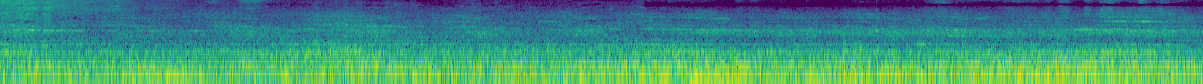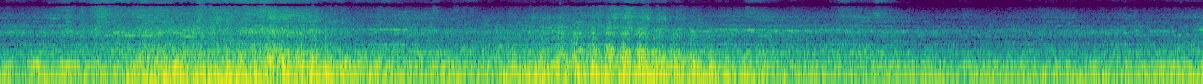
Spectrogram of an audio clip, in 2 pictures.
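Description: Double-stack intermodal freight train passing close by: its wheels rumble and clatter steadily over the rails, and the sound swells louder twice in the middle.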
